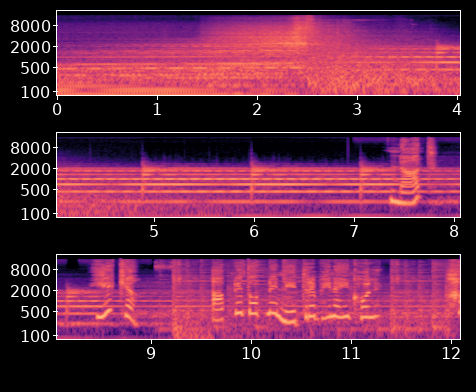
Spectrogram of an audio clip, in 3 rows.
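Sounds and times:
ringing bell tone: 3.4s - 11.8s.

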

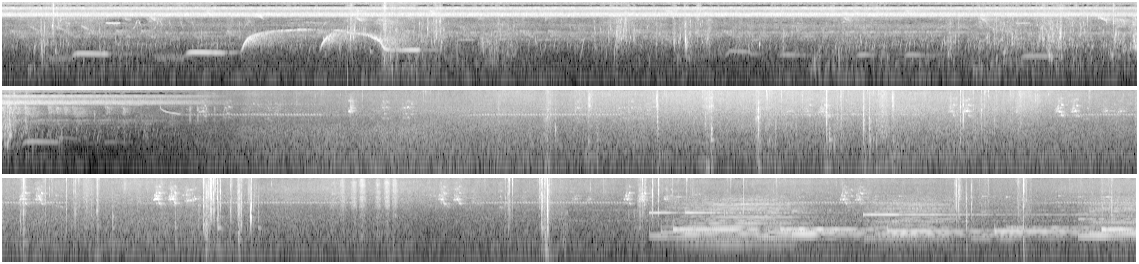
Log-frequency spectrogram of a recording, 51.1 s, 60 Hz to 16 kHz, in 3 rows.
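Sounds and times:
high insect drone: 0.0s - 18.1s
whistled bird calls: 2.8s - 6.7s
faint steady high tone: 43.8s - 51.0s.

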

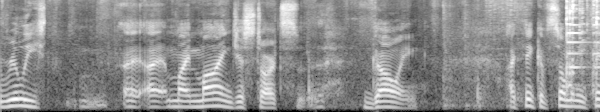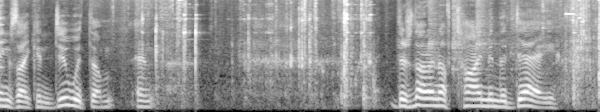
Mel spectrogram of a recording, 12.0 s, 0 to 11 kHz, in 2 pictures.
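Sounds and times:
scrap metal parts clinking: 5.6s - 6.2s, 7.3s - 10.6s, 11.4s - 12.0s.

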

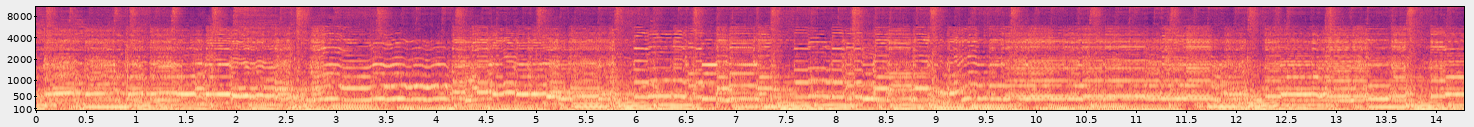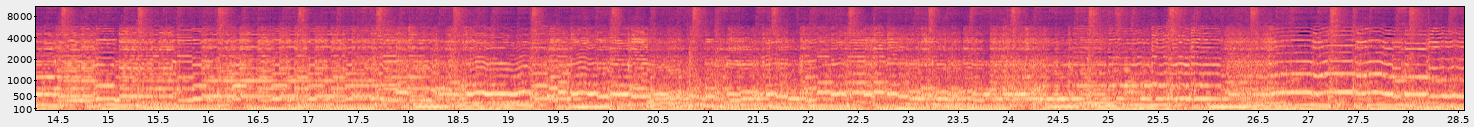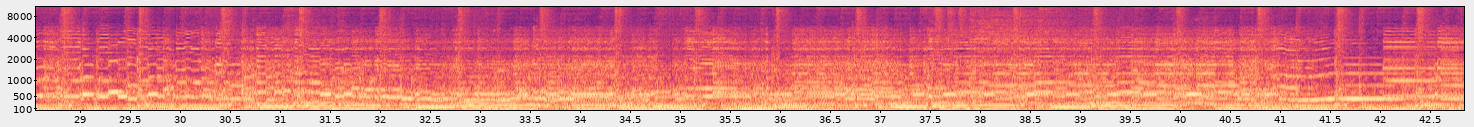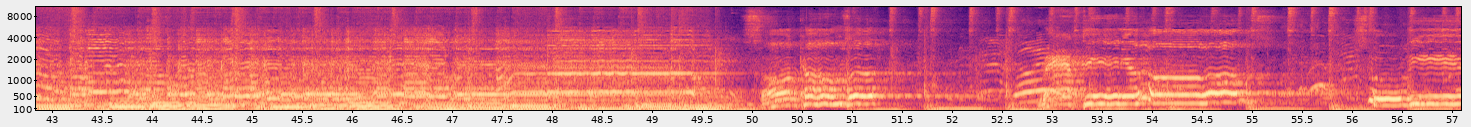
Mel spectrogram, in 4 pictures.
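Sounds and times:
steady drum beat: 0.0s - 50.0s, 50.9s - 57.0s
electric guitar lead: 0.0s - 50.5s
electric bass: 0.0s - 57.0s.

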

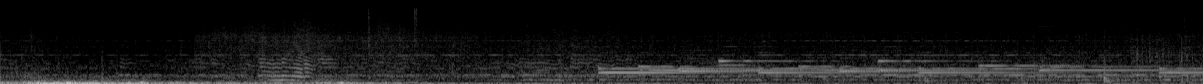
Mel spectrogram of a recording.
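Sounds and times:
fly buzzing: 2.5s - 8.6s.

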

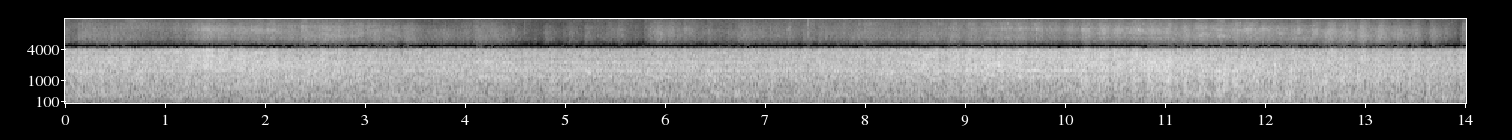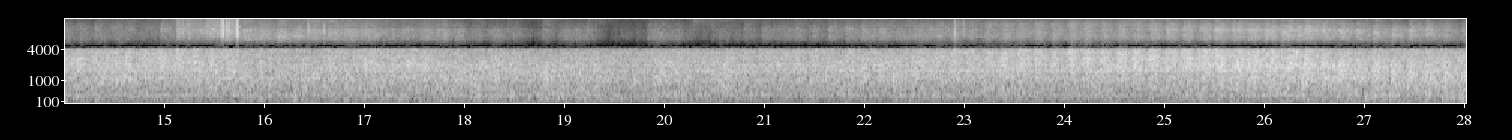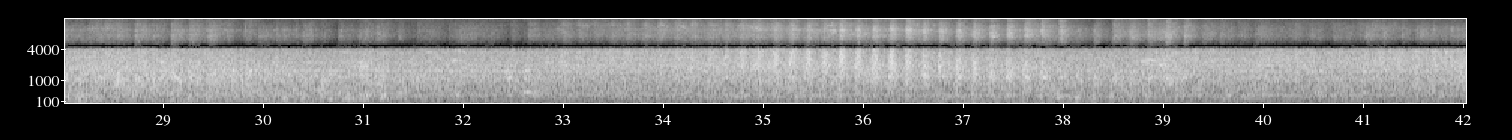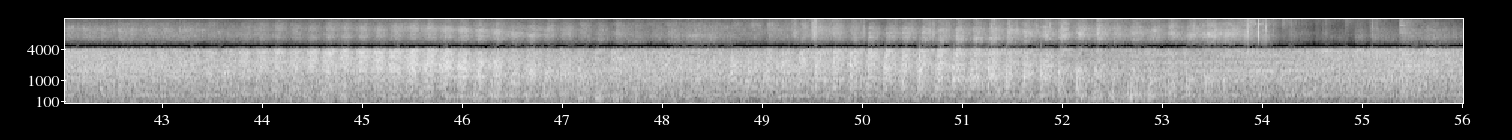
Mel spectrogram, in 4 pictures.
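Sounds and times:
train wheels rumbling on rail: 0.0s - 56.0s
wheels clicking over rail joints: 40.4s - 54.2s.

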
